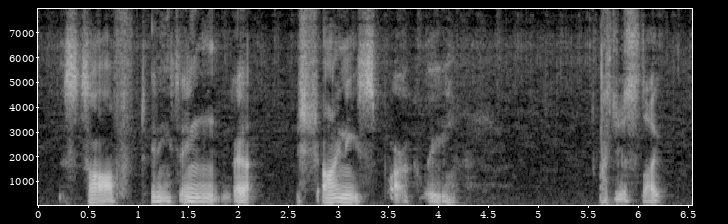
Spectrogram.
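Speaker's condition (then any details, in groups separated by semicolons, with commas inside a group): Cerebral palsy; from birth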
